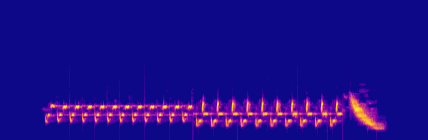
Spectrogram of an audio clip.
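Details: Goldfinch 'bitbita' song for prompting other goldfinches to sing: a long, fast trill of high paired notes that shifts to a slightly different repeated note midway, ending in a sharp descending buzzy sweep.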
